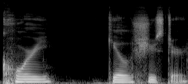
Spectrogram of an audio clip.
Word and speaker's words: Corey Gil-Shuster: to our conversation and watch a conversation with corey gil shuster did i pronounce that correctly you did you did perfect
